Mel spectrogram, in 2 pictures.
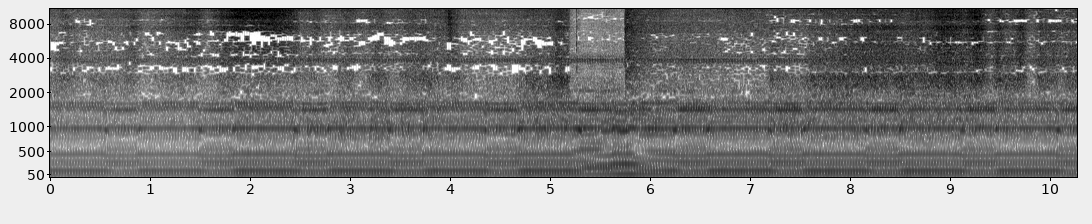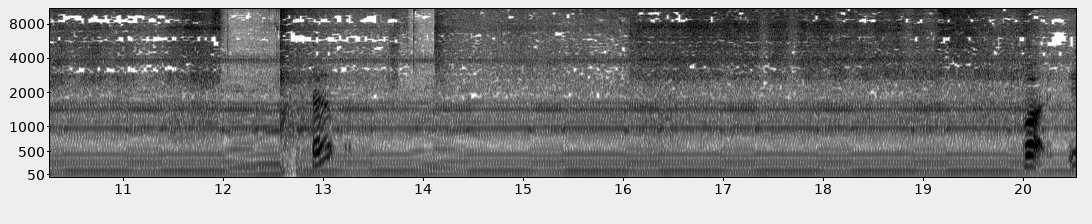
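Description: Airbrush spraying nail alcohol ink, its compressor set to high: a steady hiss of air over a low hum, cutting out briefly a few times.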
